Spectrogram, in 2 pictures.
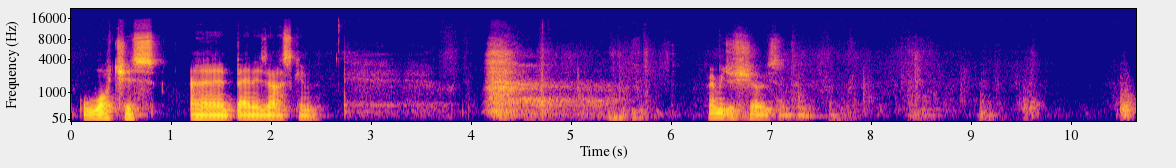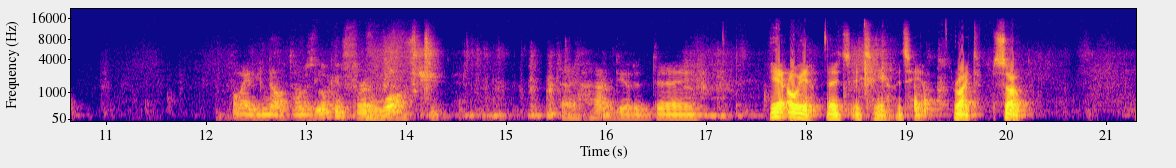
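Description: A man talks calmly and close to a microphone, sometimes from farther off in the room.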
